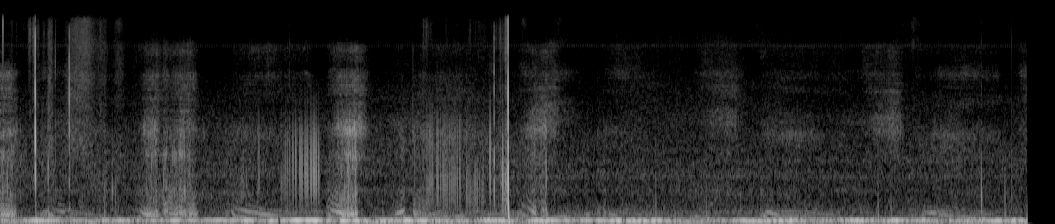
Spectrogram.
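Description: Low rumbling, fluttering snores on the breaths, some with snorting catches, over steady low background noise.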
